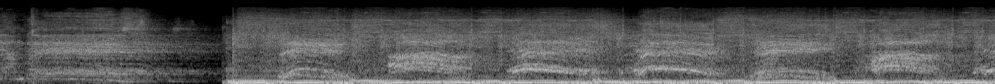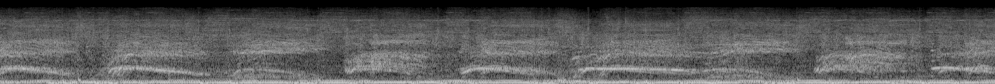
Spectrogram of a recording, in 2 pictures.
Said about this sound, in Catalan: Un cop escoltat aquesta petita part de l'himne de l'associació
